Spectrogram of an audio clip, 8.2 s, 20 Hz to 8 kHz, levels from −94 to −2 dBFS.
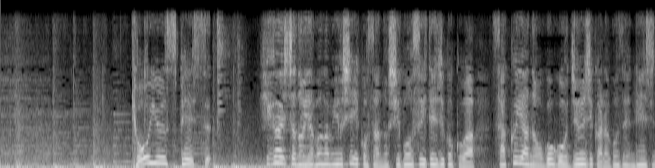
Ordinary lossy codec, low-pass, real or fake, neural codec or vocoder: none; 7.2 kHz; real; none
